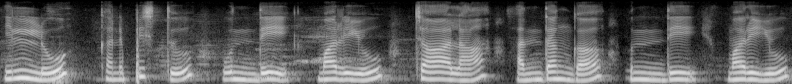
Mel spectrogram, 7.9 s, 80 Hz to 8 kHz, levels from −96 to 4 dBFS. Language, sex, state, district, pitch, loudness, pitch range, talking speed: Telugu, female, Andhra Pradesh, Sri Satya Sai, 195 Hz, -15 LUFS, 185-215 Hz, 60 wpm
